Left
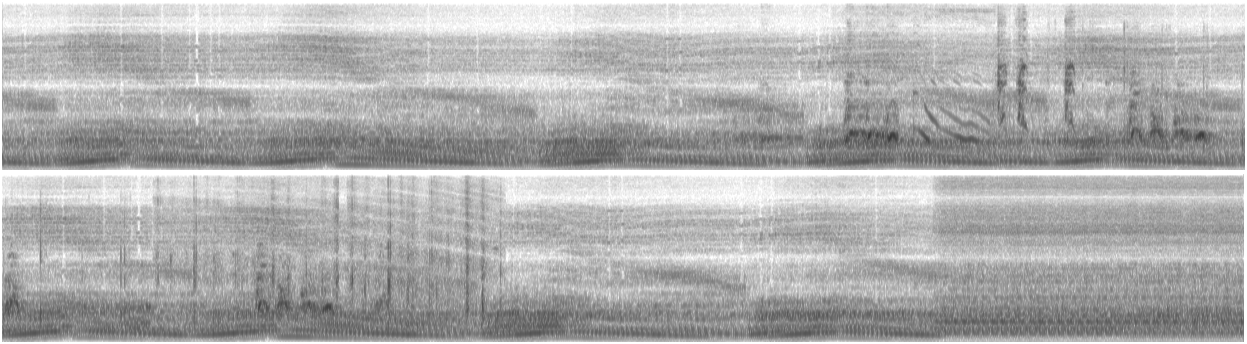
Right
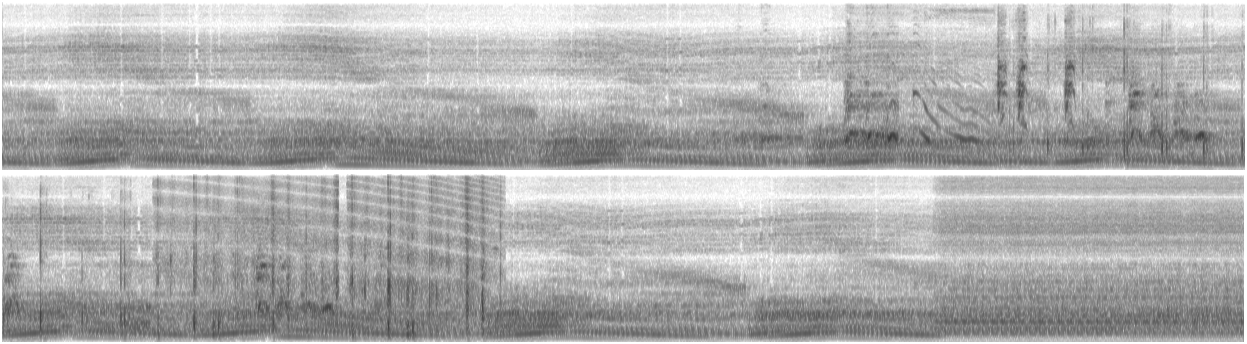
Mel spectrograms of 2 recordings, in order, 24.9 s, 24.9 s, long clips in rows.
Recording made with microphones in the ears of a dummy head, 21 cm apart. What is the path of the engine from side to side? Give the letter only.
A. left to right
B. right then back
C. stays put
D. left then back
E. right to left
C.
